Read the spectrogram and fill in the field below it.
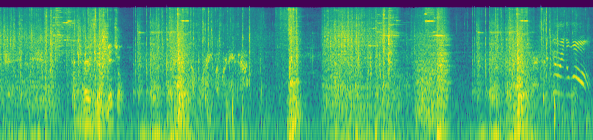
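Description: A metal wall panel clanks and rattles as it is braced.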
